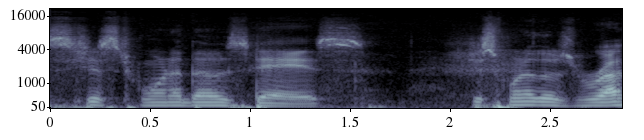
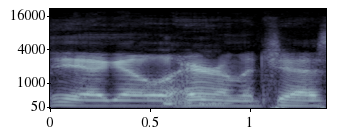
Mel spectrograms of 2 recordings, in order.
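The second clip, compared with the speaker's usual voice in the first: put-on low growly cartoon voice, louder; 5 dB louder than usual. Imitating a hungover cartoon character's lines: SpongeBob voice dropped an octave, growly. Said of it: "his voice drops down an octave or two".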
